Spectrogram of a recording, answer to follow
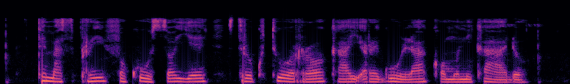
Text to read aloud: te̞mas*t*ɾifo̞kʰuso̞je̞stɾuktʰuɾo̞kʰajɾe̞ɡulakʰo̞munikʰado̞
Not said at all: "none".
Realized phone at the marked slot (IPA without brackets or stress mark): p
